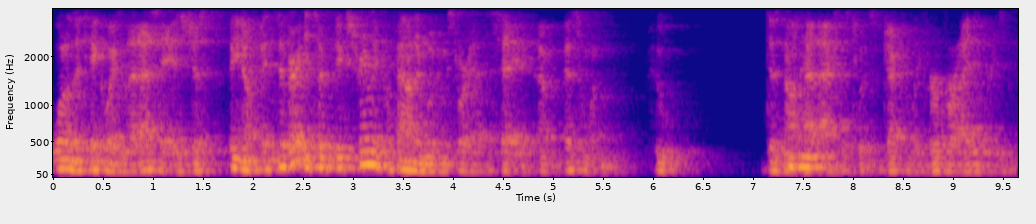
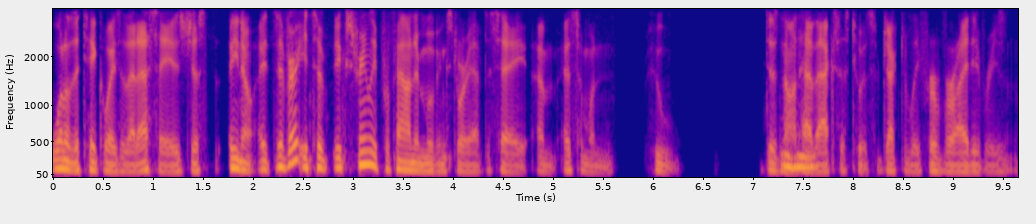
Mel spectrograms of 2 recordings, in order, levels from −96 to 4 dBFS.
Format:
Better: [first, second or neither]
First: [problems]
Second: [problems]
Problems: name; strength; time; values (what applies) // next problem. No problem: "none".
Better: second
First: room echo; dies away in 0.9 s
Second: none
